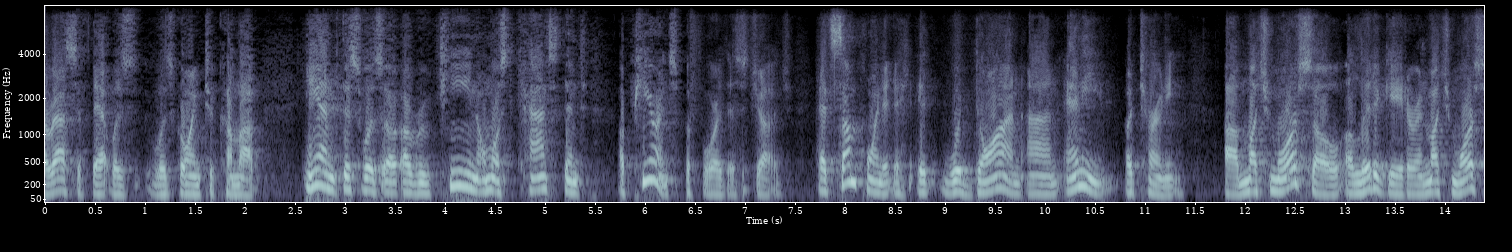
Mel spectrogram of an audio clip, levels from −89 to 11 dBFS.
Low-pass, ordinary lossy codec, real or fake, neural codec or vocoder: 7.2 kHz; Opus, 24 kbps; real; none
